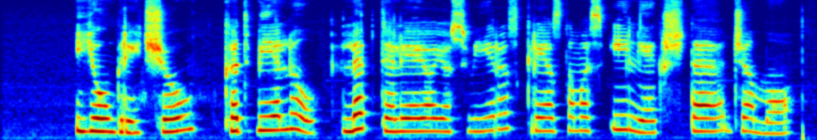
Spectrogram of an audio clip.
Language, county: Lithuanian, Klaipėda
